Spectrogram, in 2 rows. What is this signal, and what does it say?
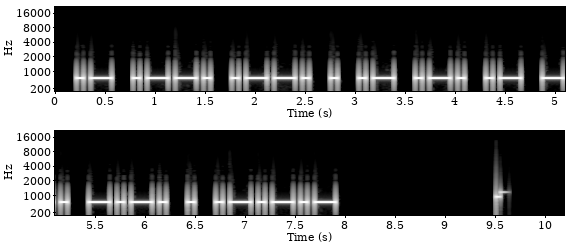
Morse code, heard as a keyed tone, about 17 wpm, 700 Hz. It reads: APPEARANCE.
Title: Sentences from Top 1100 Words 17wpm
